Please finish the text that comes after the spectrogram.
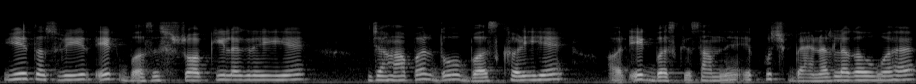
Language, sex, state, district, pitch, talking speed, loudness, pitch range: Hindi, female, Bihar, Kishanganj, 195 Hz, 170 wpm, -29 LUFS, 175-220 Hz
